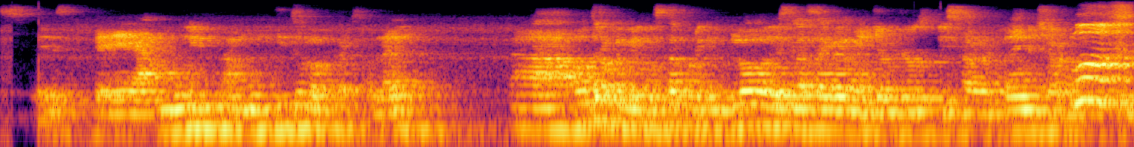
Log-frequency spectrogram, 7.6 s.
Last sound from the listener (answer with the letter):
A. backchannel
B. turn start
B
